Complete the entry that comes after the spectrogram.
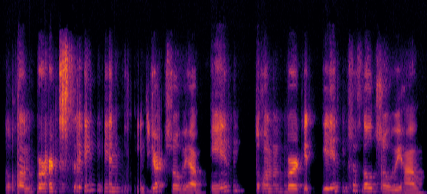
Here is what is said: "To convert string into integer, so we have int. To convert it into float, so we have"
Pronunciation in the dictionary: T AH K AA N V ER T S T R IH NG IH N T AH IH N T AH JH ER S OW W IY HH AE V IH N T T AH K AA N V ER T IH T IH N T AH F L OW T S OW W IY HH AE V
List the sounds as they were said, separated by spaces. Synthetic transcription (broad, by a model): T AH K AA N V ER T S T IH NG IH N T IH N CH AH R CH S OW W IY HH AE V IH N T T AH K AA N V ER T IH T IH N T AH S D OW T S OW W IY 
